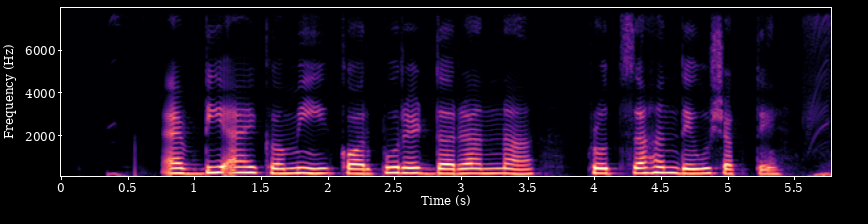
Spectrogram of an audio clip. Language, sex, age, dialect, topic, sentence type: Marathi, female, 18-24, Varhadi, banking, statement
